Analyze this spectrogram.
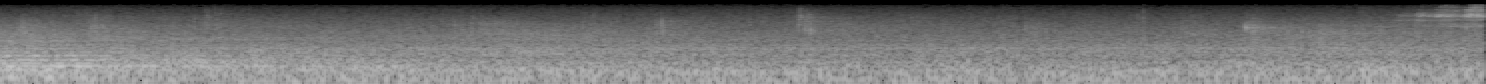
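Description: A metal censer clinks softly on its chains.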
